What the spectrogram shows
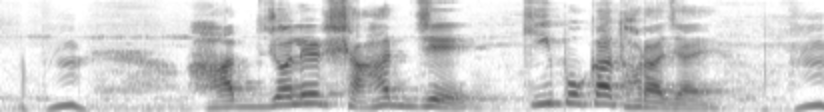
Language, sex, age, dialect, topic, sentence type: Bengali, male, 18-24, Standard Colloquial, agriculture, question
